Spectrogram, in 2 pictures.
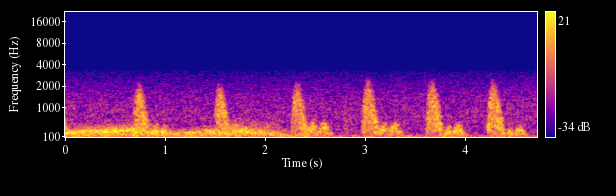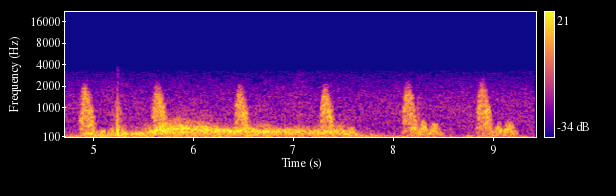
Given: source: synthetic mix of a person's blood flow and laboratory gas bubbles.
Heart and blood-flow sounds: Doppler ultrasound of blood flow; subclavian vein
5.22-5.35 s: bubbles
From the record:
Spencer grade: 1 (occasional bubble signal discernible with the cardiac motion signal, with majority of cardiac periods free of bubbles); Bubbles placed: anywhere in the cardiac cycle

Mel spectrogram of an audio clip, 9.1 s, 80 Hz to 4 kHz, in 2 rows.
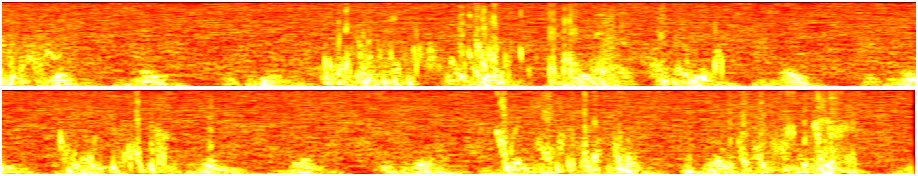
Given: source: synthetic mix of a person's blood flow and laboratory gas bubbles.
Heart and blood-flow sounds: Doppler ultrasound of blood flow; precordium
0.00-0.40 s: bubbles
1.60-2.69 s: bubbles
2.74-3.50 s: bubbles
3.53-3.66 s: bubbles
4.86-5.44 s: bubbles
5.60-5.68 s: bubbles
7.04-7.78 s: bubbles
7.99-8.08 s: bubbles
8.21-8.88 s: bubbles
From the record:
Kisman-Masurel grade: 332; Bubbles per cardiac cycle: rolling drumbeat, 9 or more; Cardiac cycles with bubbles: 50 to 99%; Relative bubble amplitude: moderate (0.250 to 0.450); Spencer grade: 3 (all of the cardiac periods contain showers or single bubble signals, but not dominating or overriding the cardiac motion signals); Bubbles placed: anywhere in the cardiac cycle

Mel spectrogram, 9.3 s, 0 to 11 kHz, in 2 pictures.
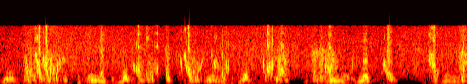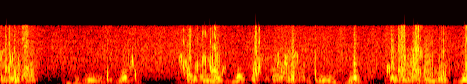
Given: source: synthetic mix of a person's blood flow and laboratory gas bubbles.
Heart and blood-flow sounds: Doppler ultrasound of blood flow; precordium
0.23-0.69 s: bubbles
0.99-1.06 s: bubbles
1.31-1.59 s: bubbles
1.65-1.73 s: bubbles
1.77-2.08 s: bubbles
2.10-2.31 s: bubbles
2.60-2.90 s: bubbles
3.12-3.56 s: bubbles
3.81-3.98 s: bubbles
4.27-4.39 s: bubbles
4.58-5.05 s: bubbles
5.70-5.79 s: bubbles
5.94-6.06 s: bubbles
6.45-6.93 s: bubbles
7.17-7.75 s: bubbles
7.79-7.87 s: bubbles
8.51-9.17 s: bubbles
9.29-9.35 s: bubbles
From the record:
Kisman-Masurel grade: 342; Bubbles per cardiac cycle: rolling drumbeat, 9 or more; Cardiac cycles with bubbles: 100%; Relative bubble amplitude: moderate (0.250 to 0.450); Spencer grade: 3 (all of the cardiac periods contain showers or single bubble signals, but not dominating or overriding the cardiac motion signals); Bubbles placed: only in the low amplitude regions of the cardiac cycle

